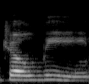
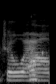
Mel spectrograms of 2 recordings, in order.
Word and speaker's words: Jolie: Miho says that no connection to Maria, and the name is pronounced Jolie, not Joelle.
